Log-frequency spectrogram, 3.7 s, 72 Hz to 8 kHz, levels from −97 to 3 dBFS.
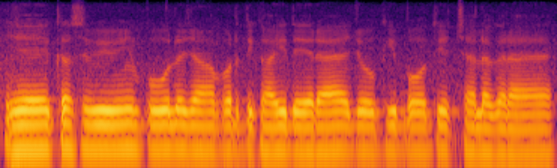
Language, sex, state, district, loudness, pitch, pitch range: Hindi, male, Chandigarh, Chandigarh, -14 LUFS, 115 Hz, 115-120 Hz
